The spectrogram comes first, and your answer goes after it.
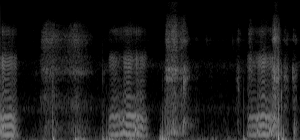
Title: Snoring cat 😻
